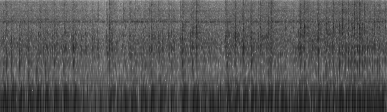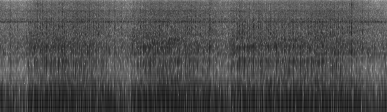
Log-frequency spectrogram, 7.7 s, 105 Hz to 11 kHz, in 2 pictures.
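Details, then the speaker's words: Yamaha 650 V Star. Ragged idle with irregular pops and misfires from the front (#1) cylinder through throttle blips. Owner suspects a clogged or undersized idle jet, despite cleaning it repeatedly. Not confirmed. "Yeah, you see all the backfiring and all that's that's a sign of that uh idle jet either is not large enough or it's clogged."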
